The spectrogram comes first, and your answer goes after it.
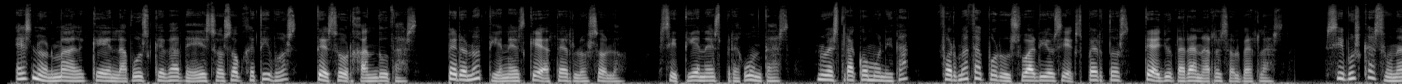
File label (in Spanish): locutora spanish voiceover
